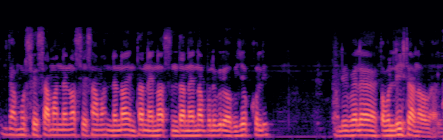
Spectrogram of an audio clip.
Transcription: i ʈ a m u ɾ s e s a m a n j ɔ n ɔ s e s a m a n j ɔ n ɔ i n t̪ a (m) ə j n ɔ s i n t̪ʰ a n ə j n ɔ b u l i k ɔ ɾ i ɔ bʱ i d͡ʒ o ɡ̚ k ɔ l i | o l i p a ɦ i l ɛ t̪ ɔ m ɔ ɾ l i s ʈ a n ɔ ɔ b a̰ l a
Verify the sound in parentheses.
incorrect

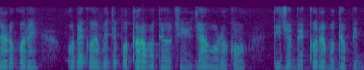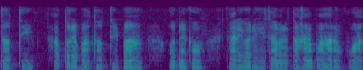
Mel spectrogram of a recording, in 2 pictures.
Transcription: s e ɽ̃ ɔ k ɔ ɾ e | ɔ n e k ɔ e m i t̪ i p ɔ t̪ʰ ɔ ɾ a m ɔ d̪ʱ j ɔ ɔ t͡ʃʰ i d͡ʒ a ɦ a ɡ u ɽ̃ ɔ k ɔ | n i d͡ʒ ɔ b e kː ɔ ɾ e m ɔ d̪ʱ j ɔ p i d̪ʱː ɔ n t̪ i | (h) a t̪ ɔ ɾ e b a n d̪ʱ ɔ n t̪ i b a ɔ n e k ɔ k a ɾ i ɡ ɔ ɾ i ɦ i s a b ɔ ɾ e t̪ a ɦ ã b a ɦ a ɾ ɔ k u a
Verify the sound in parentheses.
correct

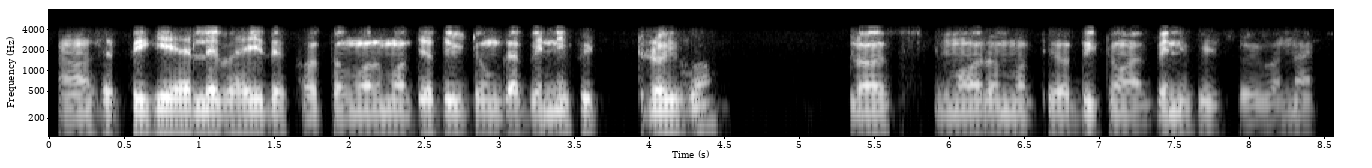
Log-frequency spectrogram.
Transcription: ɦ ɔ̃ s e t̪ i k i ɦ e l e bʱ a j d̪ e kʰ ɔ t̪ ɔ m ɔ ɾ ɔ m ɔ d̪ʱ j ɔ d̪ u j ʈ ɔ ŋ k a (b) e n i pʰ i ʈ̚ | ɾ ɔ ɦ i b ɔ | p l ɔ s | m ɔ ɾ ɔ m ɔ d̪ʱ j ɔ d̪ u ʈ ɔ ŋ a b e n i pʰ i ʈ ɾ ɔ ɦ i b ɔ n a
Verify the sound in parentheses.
correct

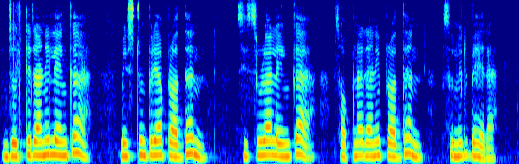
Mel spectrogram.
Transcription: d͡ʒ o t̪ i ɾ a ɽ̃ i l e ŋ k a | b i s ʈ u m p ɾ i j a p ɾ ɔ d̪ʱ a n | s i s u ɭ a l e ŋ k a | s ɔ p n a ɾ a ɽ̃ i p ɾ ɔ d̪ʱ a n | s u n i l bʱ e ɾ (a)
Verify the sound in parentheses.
correct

